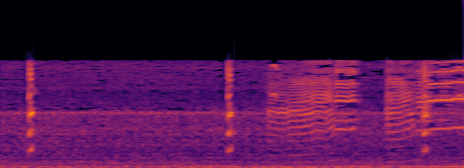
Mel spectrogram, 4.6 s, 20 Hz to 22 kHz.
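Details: Peregrine falcons at Illkirch-Graffenstaden, 3 February 2018, give two harsh, quavering harmonic wails, each under a second long. Isolated loud ticks sound between them over a low rumble.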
